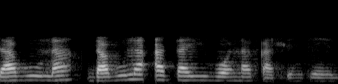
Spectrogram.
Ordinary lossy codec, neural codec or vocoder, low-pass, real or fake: AAC, 16 kbps; codec, 16 kHz, 8 kbps, FreqCodec, smaller model; 3.6 kHz; fake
